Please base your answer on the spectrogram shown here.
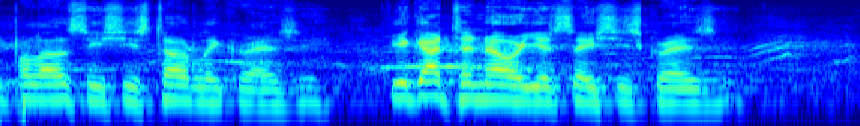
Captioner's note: applause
